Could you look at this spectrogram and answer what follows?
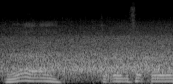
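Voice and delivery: urgent shout. Real, not acted. Urging defenders under attack.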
